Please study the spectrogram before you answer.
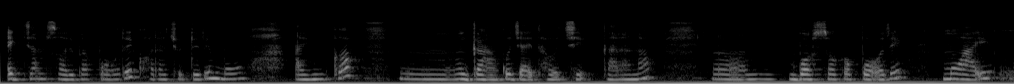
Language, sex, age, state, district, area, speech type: Odia, female, 18-30, Odisha, Ganjam, urban, spontaneous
